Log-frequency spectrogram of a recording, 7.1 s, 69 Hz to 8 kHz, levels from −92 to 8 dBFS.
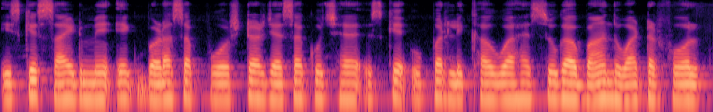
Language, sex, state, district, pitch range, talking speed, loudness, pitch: Hindi, male, Jharkhand, Garhwa, 120-125 Hz, 160 wpm, -16 LUFS, 120 Hz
